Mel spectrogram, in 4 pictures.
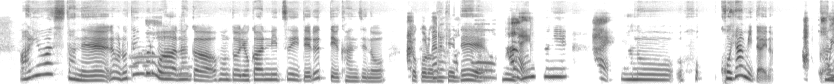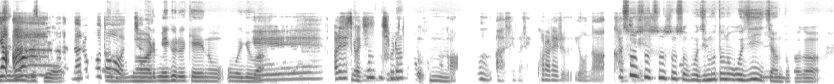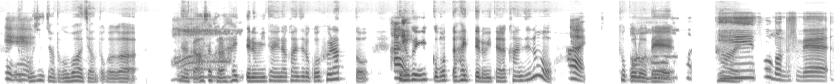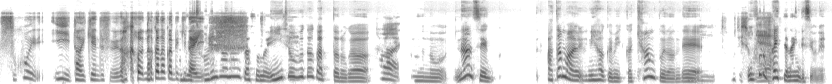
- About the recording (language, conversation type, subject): Japanese, podcast, 子どもの頃、自然の中でいちばん印象に残っている思い出は何ですか？
- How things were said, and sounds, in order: static; distorted speech; other background noise; laughing while speaking: "なか なかなかできない"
